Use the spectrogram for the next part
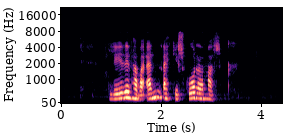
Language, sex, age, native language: Icelandic, female, 50-59, Icelandic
